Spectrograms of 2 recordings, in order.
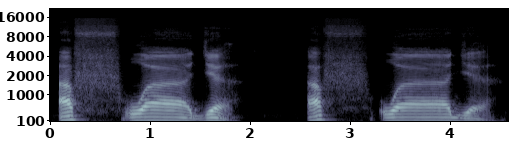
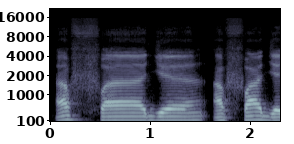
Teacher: Jadi yang benar itu bibirnya dimajukan setelah huruf fa. Af, ini huruf fa selesai, kemudian wa.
